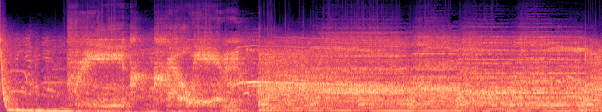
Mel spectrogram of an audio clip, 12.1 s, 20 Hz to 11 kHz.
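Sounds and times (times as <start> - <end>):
sweeping synth sounds: 0.0 - 5.1
loud drum and bass music: 0.0 - 7.2
crowd yelling: 0.0 - 12.0.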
